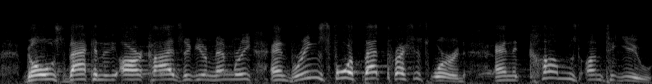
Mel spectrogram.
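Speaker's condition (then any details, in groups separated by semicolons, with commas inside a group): No condition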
